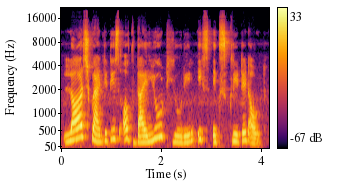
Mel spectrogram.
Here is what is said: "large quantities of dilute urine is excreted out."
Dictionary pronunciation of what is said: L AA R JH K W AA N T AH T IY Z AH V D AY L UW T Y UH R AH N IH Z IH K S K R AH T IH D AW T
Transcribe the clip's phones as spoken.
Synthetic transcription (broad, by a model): L AA R JH K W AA N T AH T IY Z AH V D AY L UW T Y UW R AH N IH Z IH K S K L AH T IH D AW T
